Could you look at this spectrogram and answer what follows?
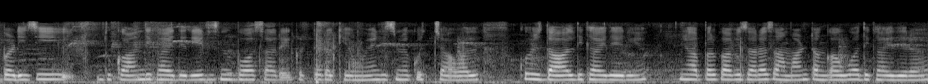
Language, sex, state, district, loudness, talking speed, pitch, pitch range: Hindi, female, Bihar, East Champaran, -18 LUFS, 220 wpm, 220 Hz, 210-225 Hz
